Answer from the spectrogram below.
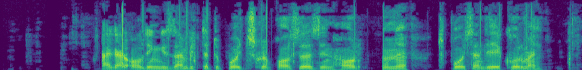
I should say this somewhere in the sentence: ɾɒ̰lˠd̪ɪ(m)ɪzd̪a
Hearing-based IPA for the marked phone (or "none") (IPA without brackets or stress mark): ŋ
